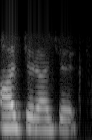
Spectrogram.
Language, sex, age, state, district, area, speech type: Nepali, female, 18-30, West Bengal, Darjeeling, rural, conversation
